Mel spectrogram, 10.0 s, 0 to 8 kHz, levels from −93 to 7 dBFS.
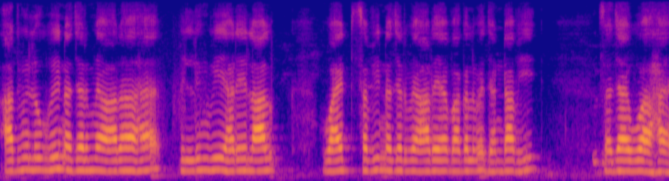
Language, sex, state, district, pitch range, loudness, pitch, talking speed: Angika, male, Bihar, Begusarai, 170-185 Hz, -24 LUFS, 180 Hz, 155 wpm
